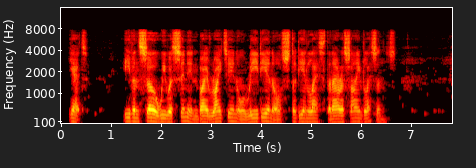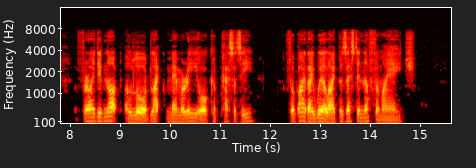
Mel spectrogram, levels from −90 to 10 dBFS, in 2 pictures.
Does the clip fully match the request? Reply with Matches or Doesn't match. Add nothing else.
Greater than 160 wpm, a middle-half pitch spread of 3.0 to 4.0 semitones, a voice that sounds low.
Doesn't match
